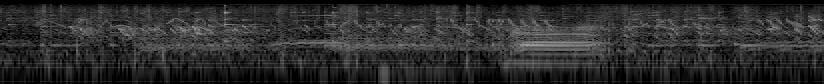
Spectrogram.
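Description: Ewes bleating in a farm field with cattle egrets riding on them, several wavering bleats at moderate distance, one long clear call standing out, over scattered bird chirps and outdoor ambience.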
